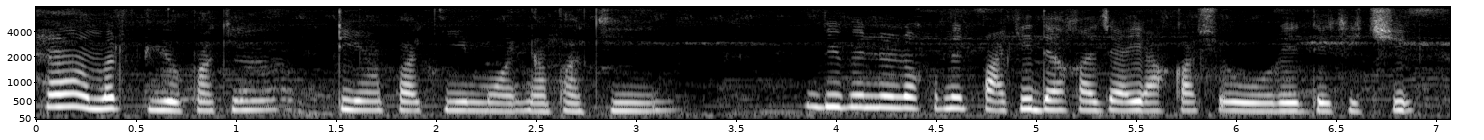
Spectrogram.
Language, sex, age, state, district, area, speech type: Bengali, female, 18-30, West Bengal, Dakshin Dinajpur, urban, spontaneous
